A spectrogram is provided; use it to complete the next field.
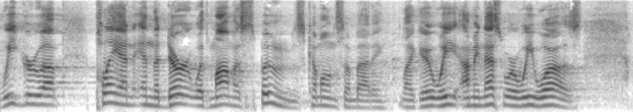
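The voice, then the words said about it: Southern US accent. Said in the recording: “I grew up in southern Arkansas ... it may explain my accent.”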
